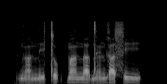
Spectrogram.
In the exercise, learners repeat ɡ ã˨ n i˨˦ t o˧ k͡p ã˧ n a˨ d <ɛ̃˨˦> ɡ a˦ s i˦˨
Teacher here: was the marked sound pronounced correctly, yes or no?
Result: yes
